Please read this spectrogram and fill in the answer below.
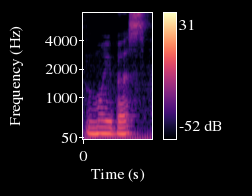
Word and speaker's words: Mebes: I keep calling you Mebes, I'm sorry, that's my English pronunciation. The correct pronunciation is Mebes, so forgive me.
